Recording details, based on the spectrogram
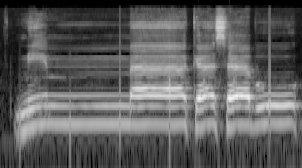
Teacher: كسره الميم الاولى جيدا وافتح الفم في الالف التي بعد الميم المشدده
